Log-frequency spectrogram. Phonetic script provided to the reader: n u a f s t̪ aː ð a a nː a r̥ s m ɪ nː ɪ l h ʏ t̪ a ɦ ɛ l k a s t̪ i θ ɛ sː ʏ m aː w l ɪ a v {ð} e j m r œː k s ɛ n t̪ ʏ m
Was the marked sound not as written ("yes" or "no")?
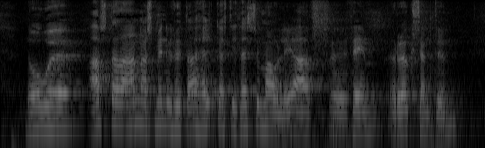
yes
